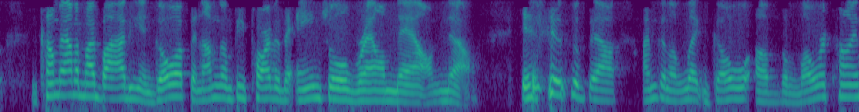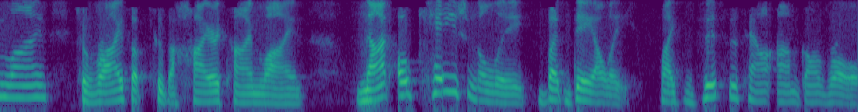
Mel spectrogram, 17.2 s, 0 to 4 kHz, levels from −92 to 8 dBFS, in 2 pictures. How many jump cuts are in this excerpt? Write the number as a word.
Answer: zero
